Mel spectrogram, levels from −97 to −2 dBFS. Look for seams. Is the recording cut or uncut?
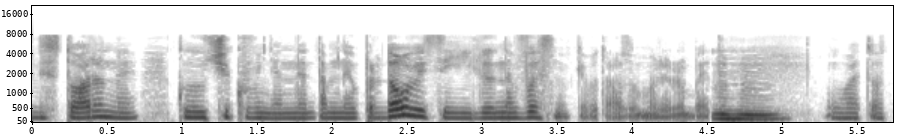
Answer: uncut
